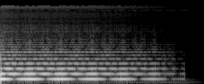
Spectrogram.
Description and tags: Piano C2 CHO
These are the "Instrument" sounding sounds from a broken keyboard. The
name of the file itself explains spot on what is expected.
16, 44, from, hifi, homekeyboard, lofi, sample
